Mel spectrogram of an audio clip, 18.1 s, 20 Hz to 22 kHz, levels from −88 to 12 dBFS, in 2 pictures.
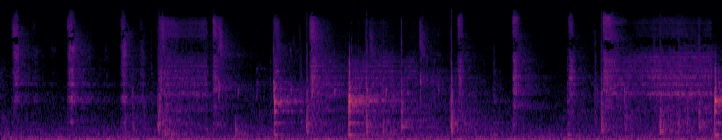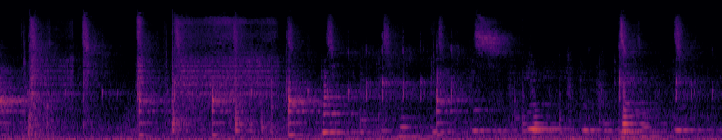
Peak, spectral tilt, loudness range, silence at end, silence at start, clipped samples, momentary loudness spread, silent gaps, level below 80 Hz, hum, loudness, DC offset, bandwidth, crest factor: -20 dBFS; -3.5 dB/octave; 3 LU; 0 s; 0 s; under 0.1%; 12 LU; none; -56 dBFS; none; -47 LUFS; under 0.1%; 16 kHz; 26 dB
